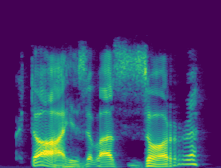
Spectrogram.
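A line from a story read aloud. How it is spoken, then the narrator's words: Growled. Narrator (Russian): прорычала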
